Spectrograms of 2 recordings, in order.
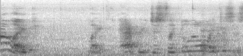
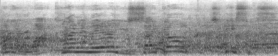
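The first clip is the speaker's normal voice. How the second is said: exasperated yell; 9 semitones higher than usual. Retold or imitated. Scolding dad on cliff hike.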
